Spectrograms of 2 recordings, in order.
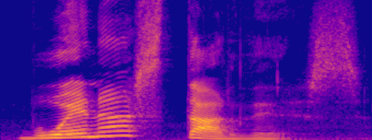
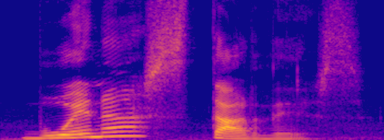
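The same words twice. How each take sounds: The two takes are said the same way.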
